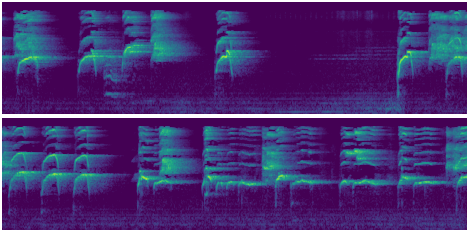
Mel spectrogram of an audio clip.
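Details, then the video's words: Shrill, buzzy parrot squawks come in clusters, break off into a two-second lull with faint background hum, then return as denser overlapping screeches. "Sound of parrot bird"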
